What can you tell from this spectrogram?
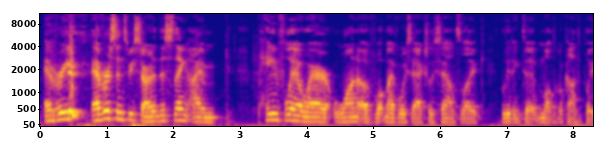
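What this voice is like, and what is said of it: Philadelphia accent. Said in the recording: “your dumbass Philly accent... my fucking accent... It's getting worse as I get older.”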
